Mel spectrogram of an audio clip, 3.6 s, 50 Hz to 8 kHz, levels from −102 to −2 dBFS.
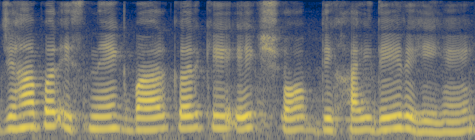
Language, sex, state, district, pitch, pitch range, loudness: Hindi, female, Maharashtra, Mumbai Suburban, 215 Hz, 200-225 Hz, -18 LUFS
